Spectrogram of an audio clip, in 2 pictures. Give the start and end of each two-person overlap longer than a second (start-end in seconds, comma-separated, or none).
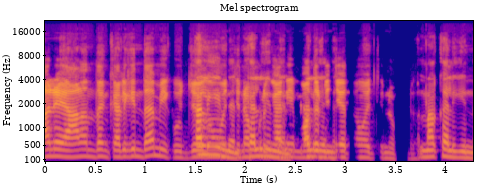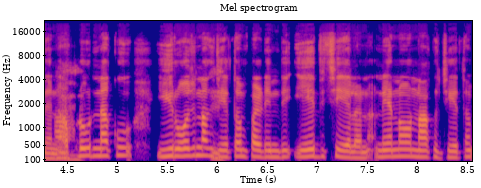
1.5-3.0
